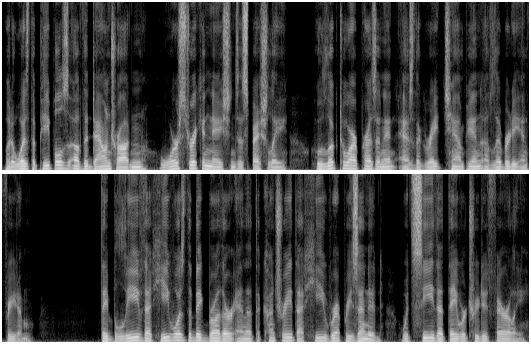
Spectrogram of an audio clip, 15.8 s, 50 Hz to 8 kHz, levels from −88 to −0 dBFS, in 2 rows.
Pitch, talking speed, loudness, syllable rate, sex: 115 Hz, 180 wpm, -20 LUFS, 5.2 syllables/s, male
